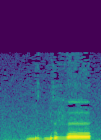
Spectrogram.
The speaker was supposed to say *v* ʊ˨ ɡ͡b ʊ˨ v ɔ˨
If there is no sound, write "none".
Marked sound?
b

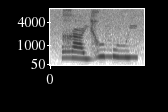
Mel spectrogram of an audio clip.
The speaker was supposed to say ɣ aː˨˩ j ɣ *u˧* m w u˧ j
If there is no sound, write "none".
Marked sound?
u˧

